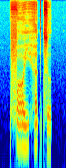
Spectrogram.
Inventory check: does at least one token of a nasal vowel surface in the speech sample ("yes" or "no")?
no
